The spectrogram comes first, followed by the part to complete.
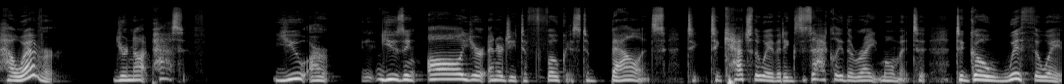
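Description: Over a quiet background, a woman speaks at medium pitch and a moderate pace with ordinary pitch variation. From US Northeast, Connecticut. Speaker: theology professor. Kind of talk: conversational interview on faith; interview answer. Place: studio. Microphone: studio mic.

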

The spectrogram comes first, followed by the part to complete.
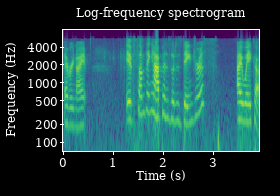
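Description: The woman's speech shows ordinary variation in pitch. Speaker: streamer. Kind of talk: casual vlog chat. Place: home room. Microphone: headset.

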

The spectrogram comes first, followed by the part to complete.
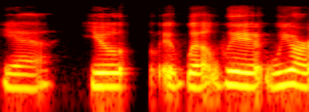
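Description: Pacing herself very slowly, a woman with a non-native accent speaks at a medium pitch in a dry, close sound with no echo. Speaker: podcast co-host. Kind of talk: casual chat. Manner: animated.

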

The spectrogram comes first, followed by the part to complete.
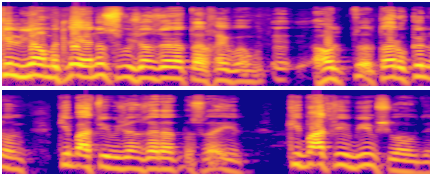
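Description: A man's high-pitched voice with a dark, mellow tone, ordinary pitch variation and a fairly quick pace, over a quiet background. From Lebanon. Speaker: war veteran and founder of a militia organization; interviewee. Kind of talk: interview. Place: home room.

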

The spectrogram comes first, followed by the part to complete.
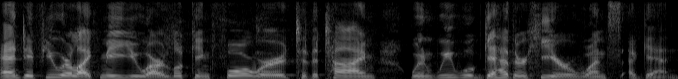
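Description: Delivered at a fairly slow pace, the speech shows ordinary pitch variation. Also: woman. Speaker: minister. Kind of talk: worship welcome and announcements. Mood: warm, calm. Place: church. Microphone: headset.

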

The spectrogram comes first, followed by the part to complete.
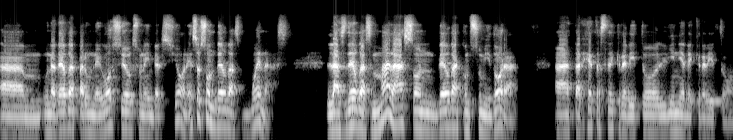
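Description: In a bright, sharp tone, a man speaks at a fairly slow pace over a quiet background. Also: ordinary pitch variation. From Canada, Toronto. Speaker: financial advisor; guest. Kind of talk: interview. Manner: halting, many fillers and repetitions. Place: home room. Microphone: video call.

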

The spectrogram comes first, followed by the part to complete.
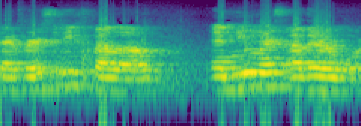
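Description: With audible room echo and light background noise, a woman speaks at a fairly quick pace. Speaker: event host introducing speaker. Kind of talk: formal introduction. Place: classroom. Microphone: podium.

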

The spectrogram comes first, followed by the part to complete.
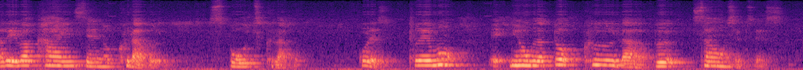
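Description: A woman's high voice with lively intonation, a fairly slow pace and audible room echo. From Japan. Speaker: English pronunciation teacher. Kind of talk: tutorial. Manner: formal. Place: home room. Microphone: camera far.

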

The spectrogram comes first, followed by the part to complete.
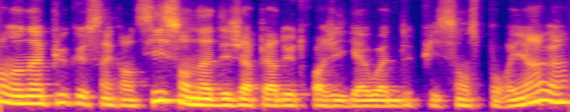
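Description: A man is talking at a moderate pace. His pitch sits in the medium range. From France, Paris region; France. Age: 60s. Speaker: nuclear engineer; guest. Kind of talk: casual interview. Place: home room. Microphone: video call.

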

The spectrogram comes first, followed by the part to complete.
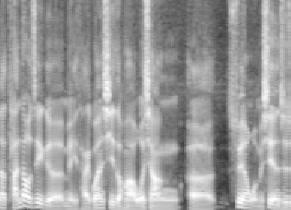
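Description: In a dry recording with no echo and a quiet background, a man talks at a fairly quick pace. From Taiwan, Kaohsiung; Taiwan. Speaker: political science professor; guest, professor. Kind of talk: interview; interview answer. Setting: university campus. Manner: halting, many fillers. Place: empty room.

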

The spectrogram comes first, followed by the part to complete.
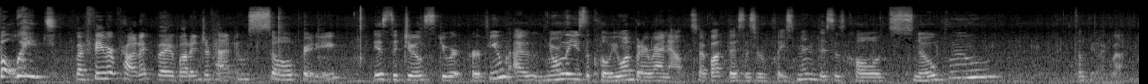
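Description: With noticeable background noise behind her, a woman speaks fairly quickly in a fairly high pitch that swings very widely. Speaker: beauty YouTuber. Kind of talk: casual chat. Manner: laughing often; loud. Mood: cheerful, playful. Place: home room. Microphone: camera far.

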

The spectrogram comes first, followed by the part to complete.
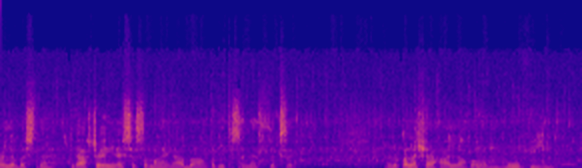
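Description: Quiet and fairly low, a man speaks very fast in a monotone, flat delivery amid noticeable background noise. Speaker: vlogger. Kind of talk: casual vlog narration. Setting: at home at night. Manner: hushed, lowered voice.

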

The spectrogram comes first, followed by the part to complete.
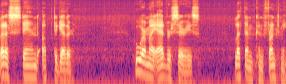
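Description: At a moderate pace, a man speaks in a solemn tone with long, frequent pauses, the sound dry with no echo. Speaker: Lutheran pastor. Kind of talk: prayer and scripture reading in a worship service. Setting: church video recording during pandemic. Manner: fervent, solemn, reverent. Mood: calm, solemn. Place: garden. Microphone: phone near.

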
